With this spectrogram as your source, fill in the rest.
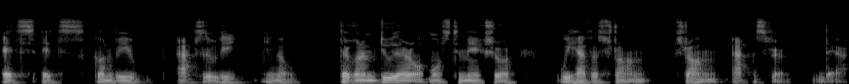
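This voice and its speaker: A man speaks at a moderate pace with an Irish accent, his voice very deep and low and his intonation flat and monotone. The sound is dry and close with no echo, over a quiet background. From Ireland. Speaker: football YouTuber. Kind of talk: casual football preview monologue. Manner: hesitant, with fillers.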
